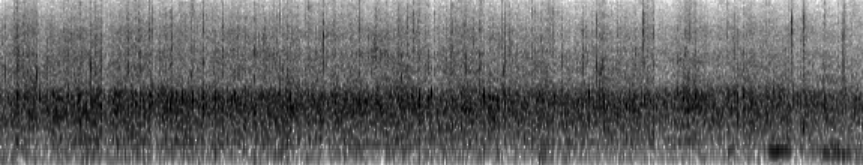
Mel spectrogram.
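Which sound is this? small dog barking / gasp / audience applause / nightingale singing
audience applause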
